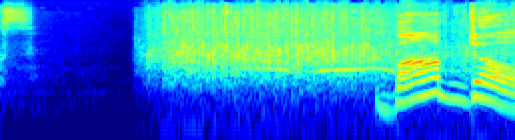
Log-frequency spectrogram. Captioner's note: cheering and applause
